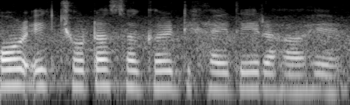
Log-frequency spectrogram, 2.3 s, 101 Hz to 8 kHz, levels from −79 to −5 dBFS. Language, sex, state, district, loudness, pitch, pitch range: Hindi, female, Arunachal Pradesh, Lower Dibang Valley, -19 LUFS, 210 Hz, 195-220 Hz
